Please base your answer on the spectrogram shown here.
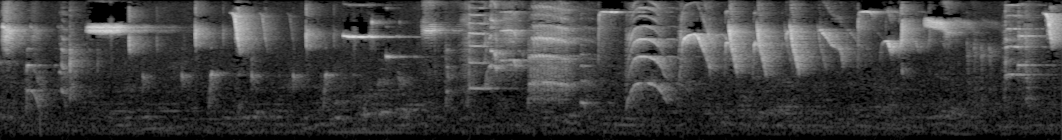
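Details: Energetic song of a caged cucak keling, used to teach other birds and attract wild ones: a dense stream of chattering chirps, sweeping up-and-down whistles and clicking notes, nearly unbroken for ten seconds.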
